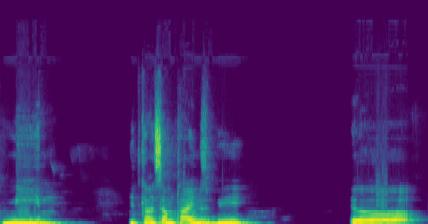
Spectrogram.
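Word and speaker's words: ميم: written like this me m comes from your lips just meme it can sometimes be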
